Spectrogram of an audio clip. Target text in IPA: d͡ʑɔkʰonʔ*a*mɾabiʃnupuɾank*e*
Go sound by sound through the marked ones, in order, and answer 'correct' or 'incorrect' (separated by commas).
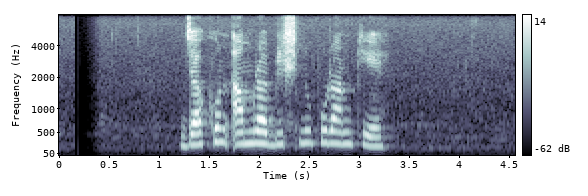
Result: correct, correct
